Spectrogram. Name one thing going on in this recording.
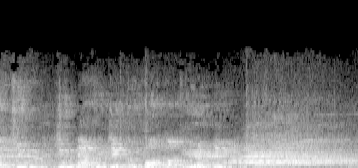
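A woman sings loudly through speakers in a large hall.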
